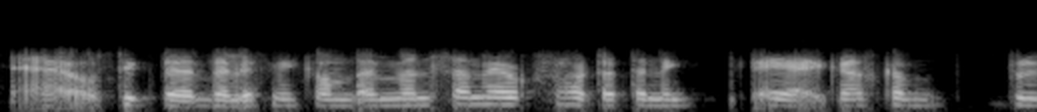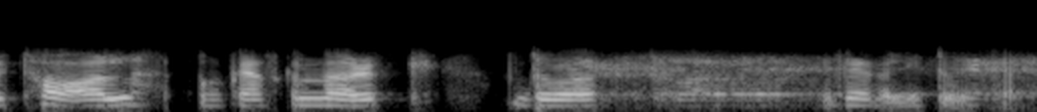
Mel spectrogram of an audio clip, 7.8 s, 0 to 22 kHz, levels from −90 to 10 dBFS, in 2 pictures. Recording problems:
phone-call audio; poor line
echo of what is said; noticeable; from 6 s on; 440 ms later, 15 dB below the speech

